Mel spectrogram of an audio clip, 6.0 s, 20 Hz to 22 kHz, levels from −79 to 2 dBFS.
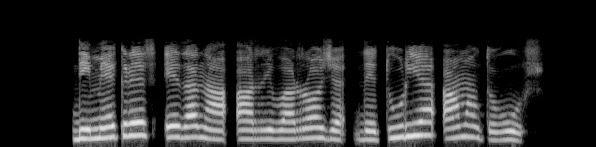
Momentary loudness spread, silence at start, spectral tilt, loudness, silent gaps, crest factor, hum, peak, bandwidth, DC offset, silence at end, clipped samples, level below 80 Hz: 8 LU; 0.75 s; -4.5 dB/octave; -15 LUFS; 2.30-2.35 s, 3.48-3.52 s; 14 dB; none; -2 dBFS; 7.4 kHz; under 0.1%; 0.75 s; under 0.1%; -64 dBFS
